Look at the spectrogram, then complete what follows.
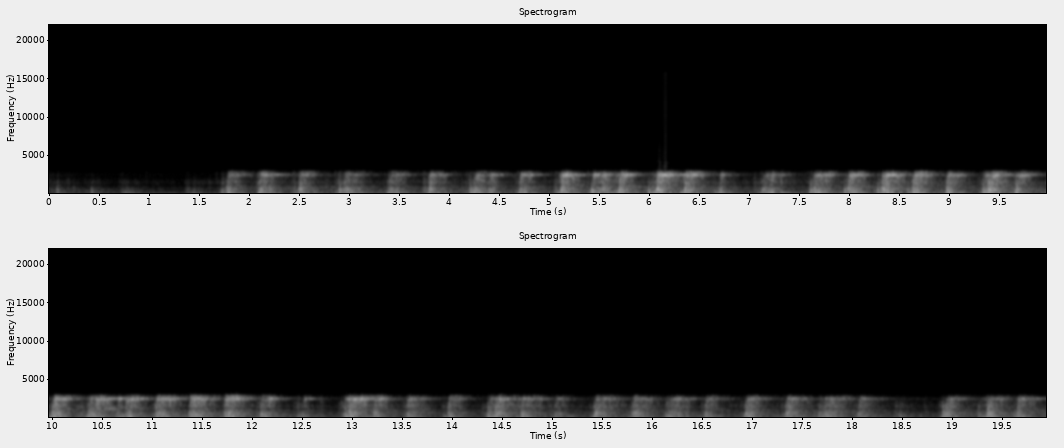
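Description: Music with a fast, even beat of about four sharp strokes a second. It starts about two seconds in after a short lull and breaks off briefly a few times.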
